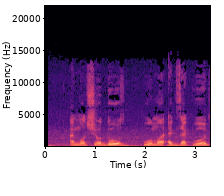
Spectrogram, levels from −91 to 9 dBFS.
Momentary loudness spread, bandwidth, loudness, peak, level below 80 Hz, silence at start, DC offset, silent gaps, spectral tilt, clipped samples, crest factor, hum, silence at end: 14 LU; 14 kHz; -18 LUFS; -4 dBFS; -32 dBFS; 0.05 s; under 0.1%; none; -5.5 dB/octave; under 0.1%; 14 dB; none; 0 s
